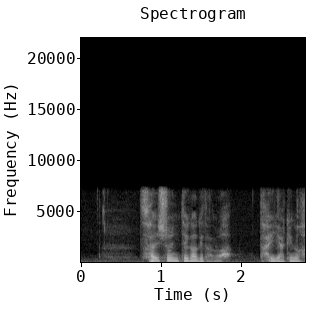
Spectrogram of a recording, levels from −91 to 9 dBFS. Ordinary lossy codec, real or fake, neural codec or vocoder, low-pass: none; real; none; 7.2 kHz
